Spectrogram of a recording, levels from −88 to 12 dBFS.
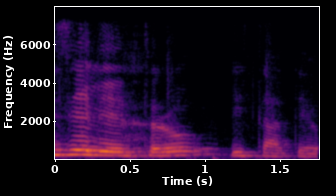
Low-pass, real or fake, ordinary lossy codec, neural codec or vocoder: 7.2 kHz; real; none; none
